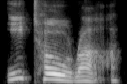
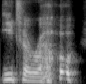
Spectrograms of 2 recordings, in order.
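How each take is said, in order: First: The T is followed by an o sound. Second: The T is followed by an a sound. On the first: The speaker calls it right. "It's Itora" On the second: The speaker calls it wrong. "I've been mispronouncing the title"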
